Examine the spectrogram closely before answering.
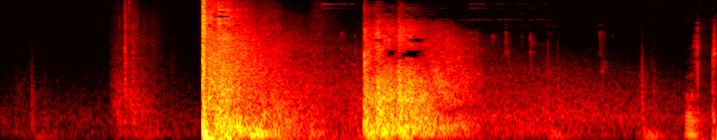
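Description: A rifle fires loud shots indoors.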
